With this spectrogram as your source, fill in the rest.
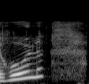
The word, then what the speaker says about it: rôle: Le mauvais rôle, attention, la seule difficulté est l'accent circonflexe sur le O de rôle, qui permet au O de se prononcer de manière un petit peu plus grave.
